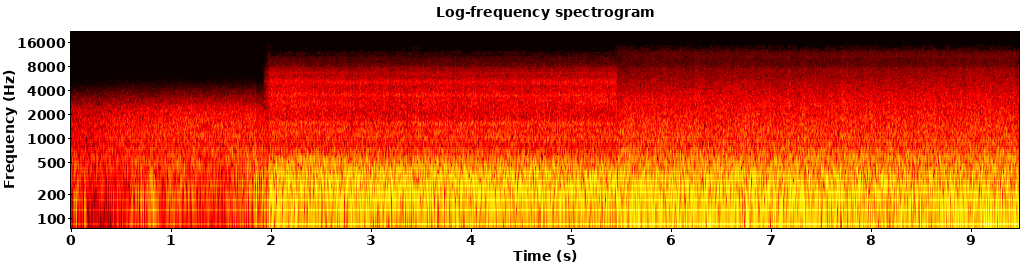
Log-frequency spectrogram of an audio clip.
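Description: ABL RS1 rocket's first-stage engines igniting and running at liftoff: a steady, rushing noise that builds through the first two seconds. It jumps abruptly louder and fuller about two seconds in and changes character again abruptly around five and a half seconds in.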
